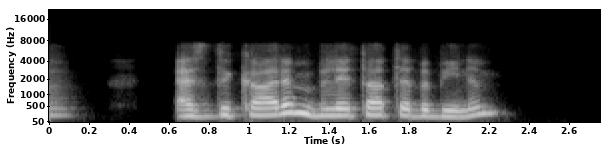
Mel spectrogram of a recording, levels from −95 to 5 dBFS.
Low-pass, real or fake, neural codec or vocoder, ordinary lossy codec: 7.2 kHz; fake; codec, 16 kHz, about 1 kbps, DyCAST, with the encoder's durations; Opus, 24 kbps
